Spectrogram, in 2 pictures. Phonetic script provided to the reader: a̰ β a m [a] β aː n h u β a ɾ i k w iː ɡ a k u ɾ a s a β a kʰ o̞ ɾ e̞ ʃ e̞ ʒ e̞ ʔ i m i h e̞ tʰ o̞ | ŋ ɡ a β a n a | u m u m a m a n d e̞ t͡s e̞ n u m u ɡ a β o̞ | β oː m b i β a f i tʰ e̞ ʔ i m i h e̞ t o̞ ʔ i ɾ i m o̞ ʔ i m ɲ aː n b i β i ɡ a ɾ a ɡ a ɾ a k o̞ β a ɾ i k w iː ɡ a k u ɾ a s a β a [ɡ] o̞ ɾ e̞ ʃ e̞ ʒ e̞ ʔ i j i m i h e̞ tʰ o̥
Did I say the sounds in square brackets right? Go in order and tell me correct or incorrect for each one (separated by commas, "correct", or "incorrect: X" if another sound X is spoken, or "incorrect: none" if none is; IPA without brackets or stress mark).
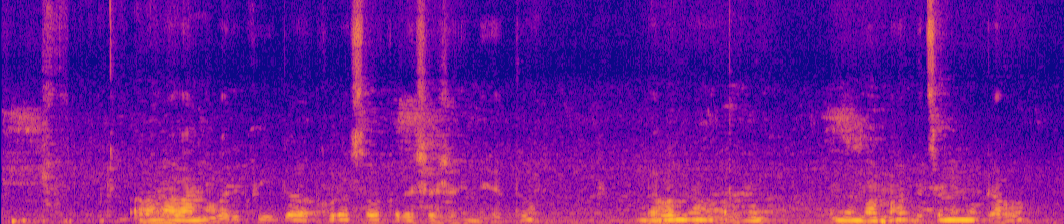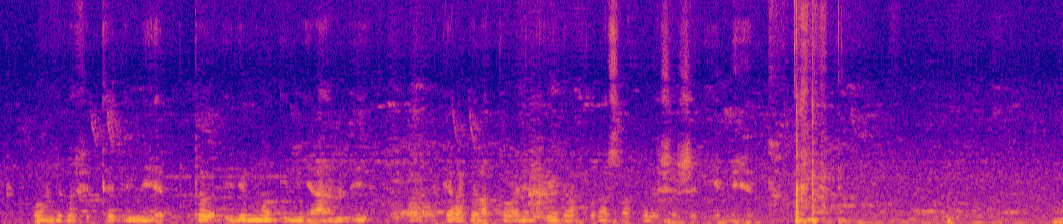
correct, incorrect: k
